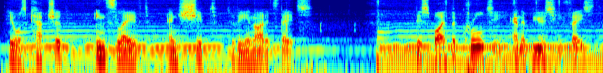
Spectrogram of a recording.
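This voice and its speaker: A man giving scripted documentary narration in a measured, even storytelling delivery. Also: mid-range voice. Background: background music.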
